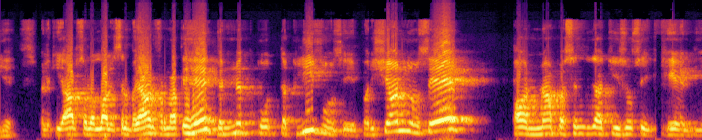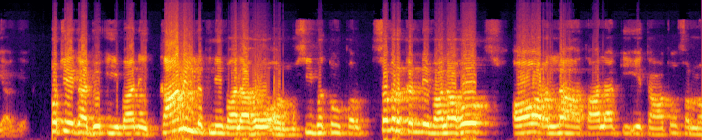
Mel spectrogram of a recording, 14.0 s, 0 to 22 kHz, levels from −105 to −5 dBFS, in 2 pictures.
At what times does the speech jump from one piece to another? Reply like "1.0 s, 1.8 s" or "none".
2.2 s, 7.5 s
